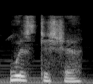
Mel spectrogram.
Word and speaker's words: Worcestershire: Very close, but this is how it should be pronounced. Worcestershire.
